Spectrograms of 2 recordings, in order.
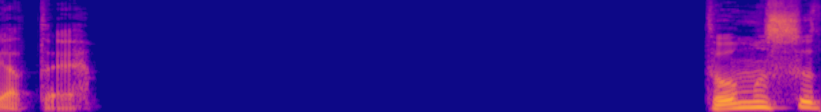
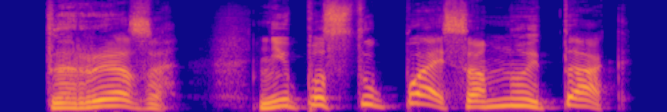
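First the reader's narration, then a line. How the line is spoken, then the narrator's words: Pained howl. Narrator (Russian): ударили кулаком в живот, и Томас взвыл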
